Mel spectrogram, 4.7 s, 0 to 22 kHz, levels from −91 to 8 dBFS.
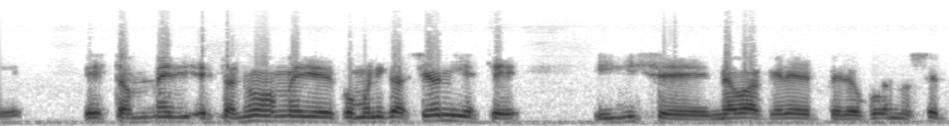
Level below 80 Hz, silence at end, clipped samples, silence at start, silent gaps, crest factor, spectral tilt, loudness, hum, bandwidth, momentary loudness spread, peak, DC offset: -64 dBFS; 0 s; under 0.1%; 0 s; none; 14 dB; -7 dB/octave; -17 LUFS; none; 9.2 kHz; 8 LU; -4 dBFS; under 0.1%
